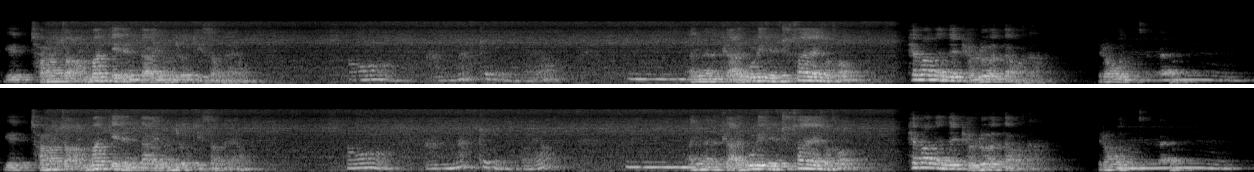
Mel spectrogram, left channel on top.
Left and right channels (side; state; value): both; normal; correlation 0.34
